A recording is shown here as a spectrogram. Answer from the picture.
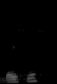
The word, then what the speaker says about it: Decius: And there was a terrible persecution unleashed again against the Christians by Emperor Decius, I think is how you would pronounce that, Decius.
